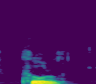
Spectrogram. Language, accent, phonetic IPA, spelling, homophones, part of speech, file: English, Southern England, [pʊwl], pool, Poole / pall, noun / verb, LL-Q1860 (eng)-pool.wav
- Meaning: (noun) A small and rather deep area of (usually) fresh water, as one supplied by a spring, or occurring in the course of a stream or river; a reservoir for water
